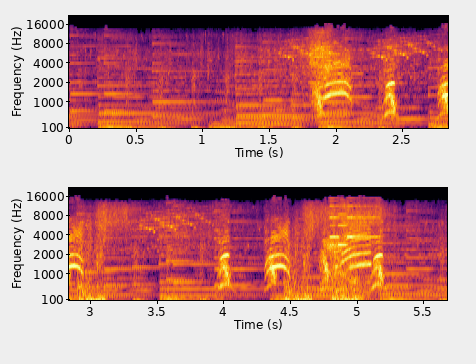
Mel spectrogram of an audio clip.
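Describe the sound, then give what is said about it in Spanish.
Clay pots smash in a Zelda video game: a few sharp crashes and clattering breaks stand out over sustained, ringing game-music tones. “Zelda y el realismo, no sé qué. Mira, lo siento por destrozarte las vasijas, ¿vale?”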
